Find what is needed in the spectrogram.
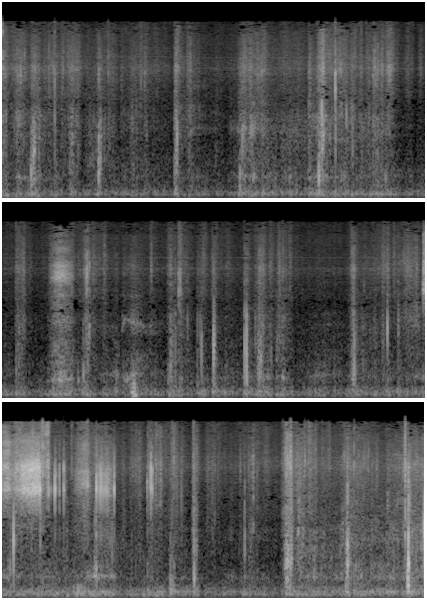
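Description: Footsteps through dry fallen leaves and twigs: irregular light crackles and snaps, with one louder rustle of about a second roughly two-thirds of the way in.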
